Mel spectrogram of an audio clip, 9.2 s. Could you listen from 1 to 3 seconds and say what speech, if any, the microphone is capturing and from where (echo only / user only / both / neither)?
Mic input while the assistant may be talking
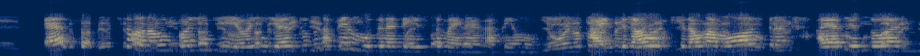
both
